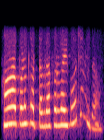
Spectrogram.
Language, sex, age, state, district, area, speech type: Odia, female, 18-30, Odisha, Puri, urban, conversation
